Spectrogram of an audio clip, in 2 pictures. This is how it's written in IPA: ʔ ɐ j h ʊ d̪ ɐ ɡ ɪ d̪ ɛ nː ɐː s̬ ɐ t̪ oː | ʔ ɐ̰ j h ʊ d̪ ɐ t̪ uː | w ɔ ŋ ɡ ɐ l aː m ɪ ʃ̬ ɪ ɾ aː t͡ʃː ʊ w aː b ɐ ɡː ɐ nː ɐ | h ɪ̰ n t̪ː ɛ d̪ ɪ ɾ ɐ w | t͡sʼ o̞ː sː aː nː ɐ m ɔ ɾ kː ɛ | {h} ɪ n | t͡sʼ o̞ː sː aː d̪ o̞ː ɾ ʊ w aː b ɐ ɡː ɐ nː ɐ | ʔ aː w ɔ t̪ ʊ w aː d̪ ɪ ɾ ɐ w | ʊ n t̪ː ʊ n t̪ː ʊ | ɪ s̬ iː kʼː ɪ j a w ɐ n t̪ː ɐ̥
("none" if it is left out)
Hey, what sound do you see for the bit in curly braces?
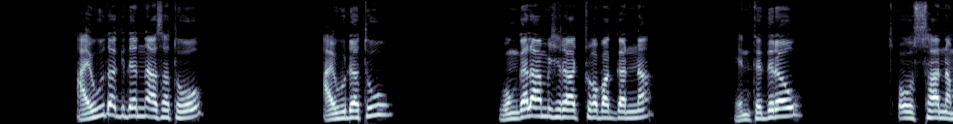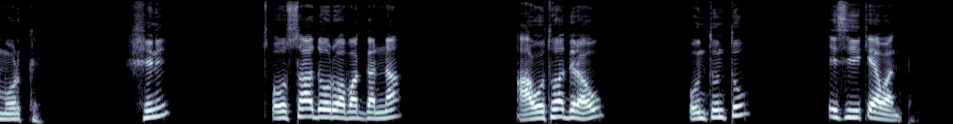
ʃ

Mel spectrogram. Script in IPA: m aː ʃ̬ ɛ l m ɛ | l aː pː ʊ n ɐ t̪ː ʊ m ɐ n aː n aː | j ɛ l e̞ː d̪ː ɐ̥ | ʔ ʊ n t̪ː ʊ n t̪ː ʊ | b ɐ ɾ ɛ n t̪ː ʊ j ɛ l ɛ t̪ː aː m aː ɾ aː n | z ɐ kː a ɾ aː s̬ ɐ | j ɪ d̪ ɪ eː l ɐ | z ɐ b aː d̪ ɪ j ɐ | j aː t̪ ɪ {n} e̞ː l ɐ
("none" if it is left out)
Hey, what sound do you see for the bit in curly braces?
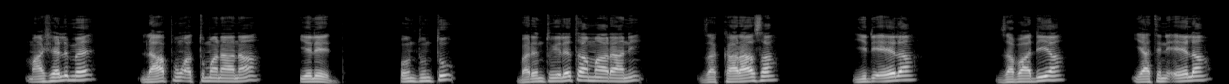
n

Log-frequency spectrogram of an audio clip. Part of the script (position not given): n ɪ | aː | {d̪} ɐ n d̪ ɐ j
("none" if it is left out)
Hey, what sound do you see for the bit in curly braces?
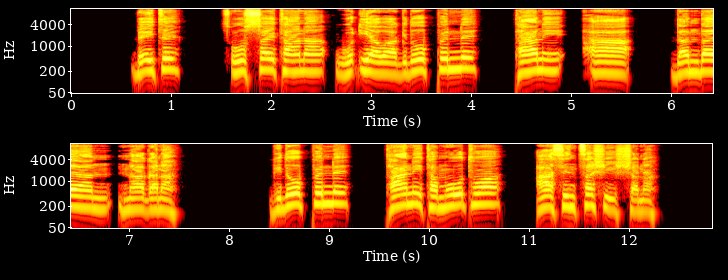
d̪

